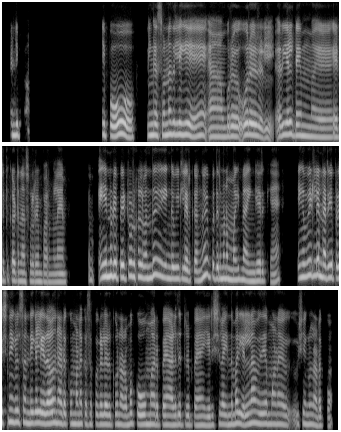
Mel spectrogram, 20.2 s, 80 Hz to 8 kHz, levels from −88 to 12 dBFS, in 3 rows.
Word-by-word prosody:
கண்டிப்பா. 230 -1 -3 1.5
இப்போ, 215 -2 0 0.7
நீங்க 230 0 +3
சொன்னதிலயே 240 -1 +4 0.4
அ - - 0 0.3
ஒரு 205 0 +2 0.2
ஒரு 240 0 +6 0.3
ரி 180 - -1 0.3
ரியல் 245 +1 +5
டைம்மு 210 -3 0 0.4
எடுத்துக்காட்டு, 190 0 -4
நான் 180 -1 -4
சொல்றேன் 180 -1 -5
பாருங்களேன். 170 0 -4 0.5
ம் 210 - -13 0.2
என்னுடைய 290 +1 +6
பெற்றோர்கள் 275 0 +2
வந்து, 260 +6 +1 0.2
எங்க 240 -1 0
வீட்ல 235 -1 -2
இருக்காங்க. 200 +5 -4
இப்ப 270 -2 -6
திருமணம் 235 -2 0
ஆயிட் 220 0 -3
நான் 190 -2 0
இங்க 185 +1 -3
இருக்கேன். 185 -1 -8 0.4
எங்க 270 - +2
வீட்ல 310 +1 +2
நிறைய 255 +1 +3
பிரச்சனைகள், 245 +1 0
சண்டைகள் 230 0 +1
ஏதாவது 220 +2 +4
நடக்கும். 215 0 -3
மனக்கசப்புகள் 210 -1 -3
இருக்கும். 200 +1 -6
நான் 190 -1 -3
ரொம்ப 215 +3 -4
கோவமா 205 +1 0
இருப்பேன், 195 0 -2
அழுதுட்டு 195 +1 -4
இருப்பேன், 190 -1 -4
எரிச்சலா 200 +3 -4
இந்த 205 +1 -4
மாரி, 225 -1 0
எல்லா 220 +4 0
விதமான 215 -1 -3 0.4
விஷயங்களும் 205 -2 -6
நடக்கும். 175 -1 -9
215 Hz, 145 wpm, -19 LUFS, 195-235 Hz, 1.5 s, ஒரு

